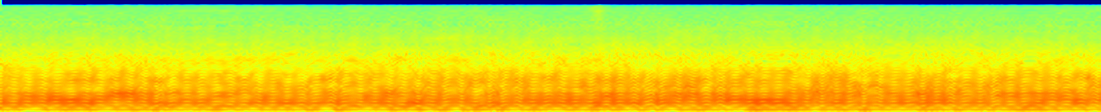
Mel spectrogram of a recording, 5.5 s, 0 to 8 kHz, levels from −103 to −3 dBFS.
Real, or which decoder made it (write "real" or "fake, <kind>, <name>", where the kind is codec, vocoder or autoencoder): fake, vocoder, Vocos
